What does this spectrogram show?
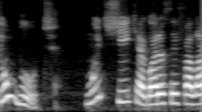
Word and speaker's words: Jungblut: Se escreve Jungblut, só que não se fala pronunciar o J, né? O I no lugar do J, e não pronuncia o G. Então fica aí um Blut.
